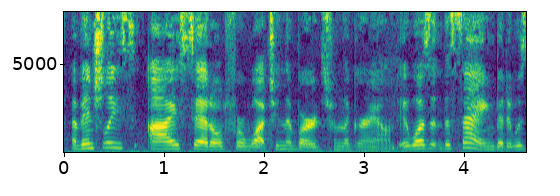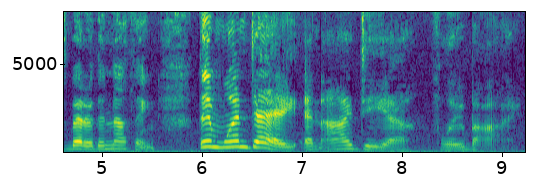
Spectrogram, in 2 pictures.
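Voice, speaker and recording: A woman with a mid-pitched voice reads a children's picture book aloud like a teacher. Her delivery is expressive and instructive, speaking directly to young listeners. There is faint noise behind her on a simple home-made recording. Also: unhurried. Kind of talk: children's read-aloud with explanatory asides.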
